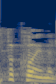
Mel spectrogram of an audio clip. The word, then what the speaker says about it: Pacoima: I went to Pacoima to live.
